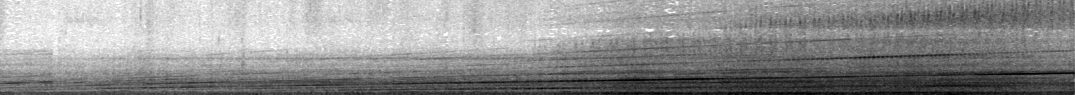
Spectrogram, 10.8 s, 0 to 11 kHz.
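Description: Scale model Boeing Vertol CH-113 Labrador twin-rotor helicopter, driven by a single Kontronik electric motor, spooling up on the ground: a whine that rises steadily in pitch as the rotors speed up. It grows louder for about six seconds, then holds level while the pitch keeps climbing, with the whoosh of the rotor blades underneath.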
